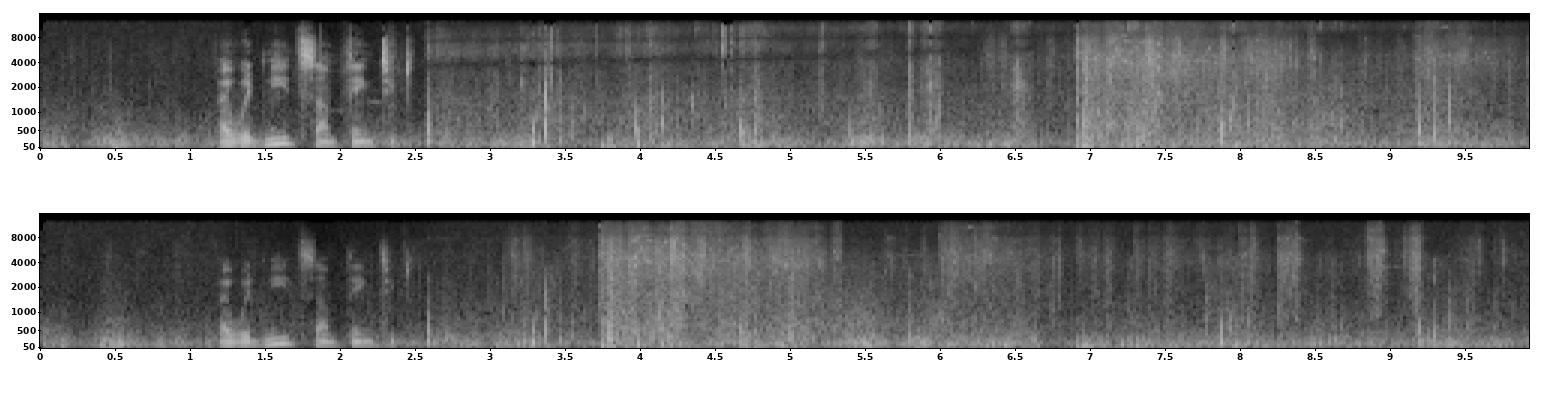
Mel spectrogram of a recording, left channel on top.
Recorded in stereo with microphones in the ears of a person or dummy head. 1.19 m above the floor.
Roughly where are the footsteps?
Left.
